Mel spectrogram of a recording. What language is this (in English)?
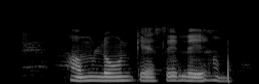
Bhojpuri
